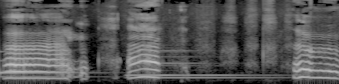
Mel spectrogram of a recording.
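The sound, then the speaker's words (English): A newborn baby cries in three loud, wailing bursts with short gasping pauses between them, with no talking. “I mean, I want to start this episode the way everybody starts.”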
